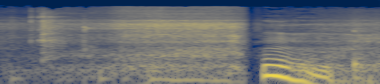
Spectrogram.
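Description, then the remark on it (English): A dental drill whirs with a shrill, steady, hissing whine for nearly two seconds, then cuts off abruptly and a person's voice briefly follows. “Or at some point every day for the rest of your life, you're going to hear a dental drill.”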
